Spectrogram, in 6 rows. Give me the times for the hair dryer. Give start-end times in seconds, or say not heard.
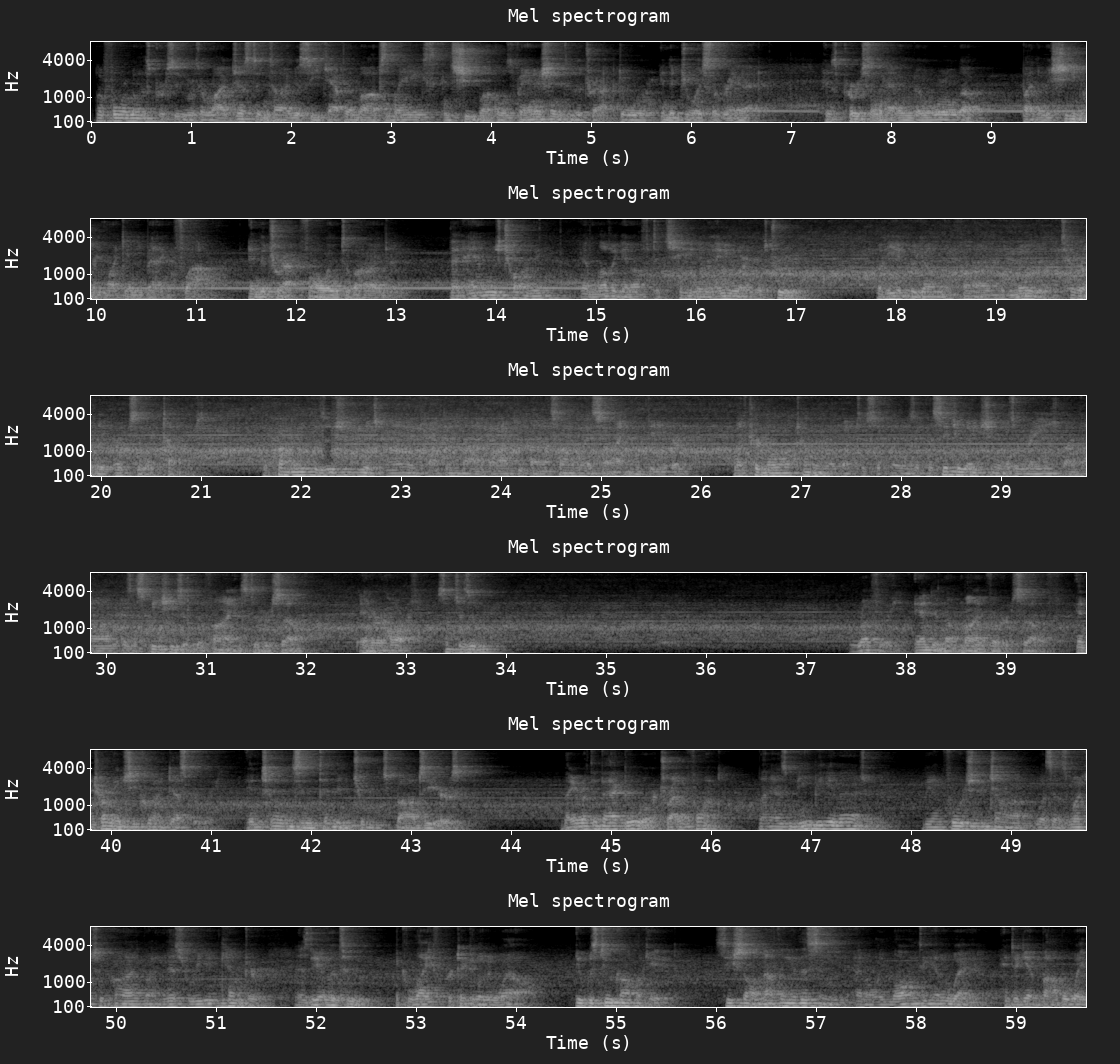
6.5-59.6.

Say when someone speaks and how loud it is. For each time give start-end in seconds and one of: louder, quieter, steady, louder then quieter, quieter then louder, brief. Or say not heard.
0.0-33.8 steady
37.4-59.6 steady.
